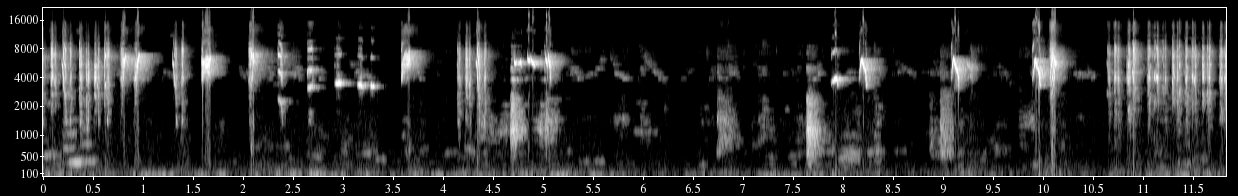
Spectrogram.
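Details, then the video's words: Copper-throated sunbird (kolibri ninja) giving bursts of high, scratchy twittering separated by short pauses, ending in a dense rapid run of sharp notes. "suara Kolibri ninja terbaru ..!!! masalah gacor nilai sendiri"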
